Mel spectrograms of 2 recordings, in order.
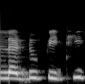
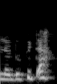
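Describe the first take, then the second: First: The second word is said as 'peethi'. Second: The second word is said as 'pita'. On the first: The speaker calls it right. "अक्सर ये pronounce जो है वो गलत हो जाता है" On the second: The speaker calls it wrong. "नहीं"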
